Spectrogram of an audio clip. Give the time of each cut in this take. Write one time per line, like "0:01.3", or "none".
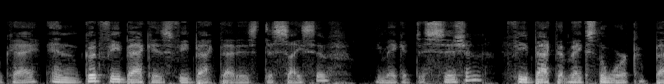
0:05.1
